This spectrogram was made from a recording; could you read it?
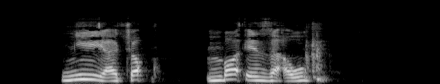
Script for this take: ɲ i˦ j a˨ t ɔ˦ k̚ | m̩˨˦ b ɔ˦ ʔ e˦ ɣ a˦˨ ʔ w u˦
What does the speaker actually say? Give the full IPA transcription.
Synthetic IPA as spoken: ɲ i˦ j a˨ t͡ʃ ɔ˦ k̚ | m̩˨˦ b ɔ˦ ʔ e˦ z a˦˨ ʔ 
